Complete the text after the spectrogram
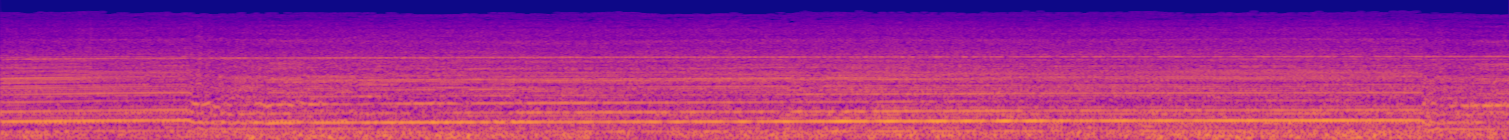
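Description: Tyres rumble over the track.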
